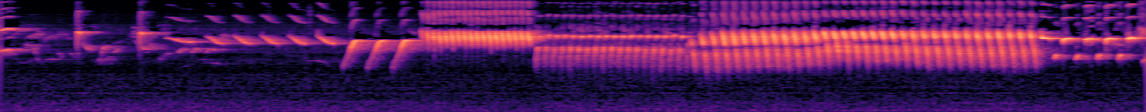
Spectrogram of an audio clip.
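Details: Male pet canary singing indoors while watching a screen: clipped chirps, a loud buzzy tour, then a long fast rolling trill ending in twittered notes.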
